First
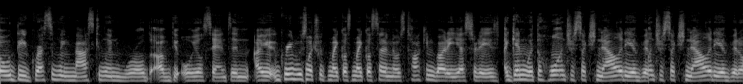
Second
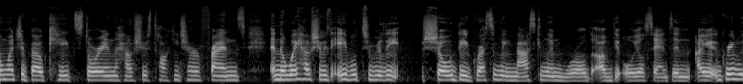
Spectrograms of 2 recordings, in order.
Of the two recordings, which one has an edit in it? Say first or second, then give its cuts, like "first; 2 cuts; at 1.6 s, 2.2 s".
first; 4 cuts; at 3.1 s, 3.5 s, 5.0 s, 6.5 s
